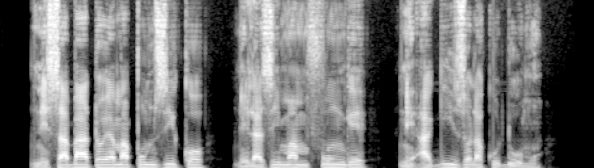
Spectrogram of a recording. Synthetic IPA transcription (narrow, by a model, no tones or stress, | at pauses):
nisaɓatɔjamapum̩zikɔ | nilazimam̩fuŋɡɛ | niʔa̰ɡizɔlakuɗumṵ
